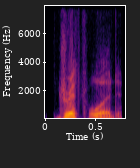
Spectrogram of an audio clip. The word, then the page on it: driftwood: American English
